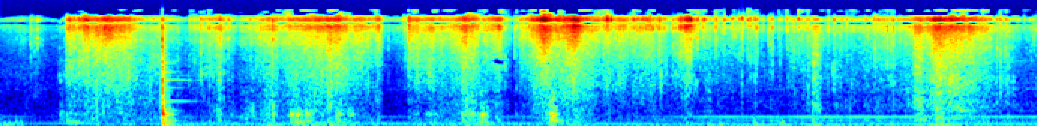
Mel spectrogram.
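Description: Rustling and handling of clutter in a truck cab, with plastic bags crinkling and a sharp knock about a second in, over a faint steady hum.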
